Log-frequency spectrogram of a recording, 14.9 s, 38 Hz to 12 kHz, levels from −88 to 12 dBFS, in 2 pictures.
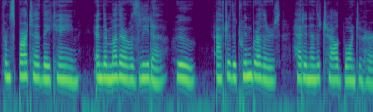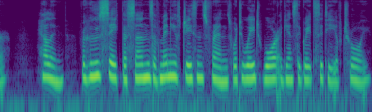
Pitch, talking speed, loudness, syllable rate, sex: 210 Hz, 160 wpm, -16 LUFS, 4.3 syllables/s, female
